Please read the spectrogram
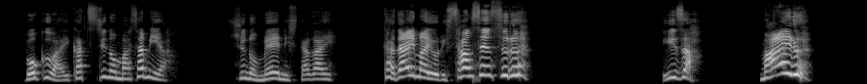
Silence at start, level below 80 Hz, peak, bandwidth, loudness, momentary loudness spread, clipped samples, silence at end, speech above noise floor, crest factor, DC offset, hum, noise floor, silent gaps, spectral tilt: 0.25 s; -86 dBFS; -4 dBFS; over 20 kHz; -20 LUFS; 16 LU; under 0.1%; 0.6 s; 49 dB; 20 dB; under 0.1%; none; -70 dBFS; 3.69-3.84 s, 5.79-6.62 s, 7.33-7.59 s; -1.5 dB/octave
